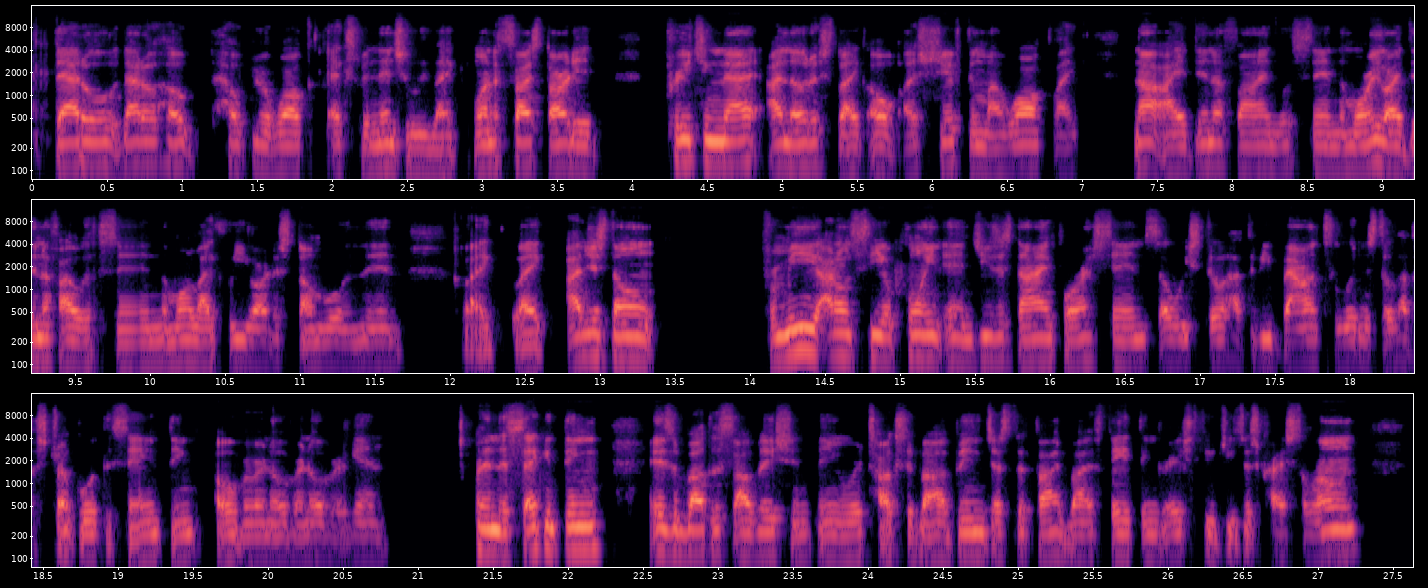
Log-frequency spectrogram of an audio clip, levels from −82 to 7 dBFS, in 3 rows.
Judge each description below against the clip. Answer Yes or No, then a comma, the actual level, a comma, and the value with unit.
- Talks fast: Yes, fast, 235 wpm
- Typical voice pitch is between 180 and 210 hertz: No, low, 110 Hz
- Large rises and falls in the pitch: No, narrow, 2.4 semitones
